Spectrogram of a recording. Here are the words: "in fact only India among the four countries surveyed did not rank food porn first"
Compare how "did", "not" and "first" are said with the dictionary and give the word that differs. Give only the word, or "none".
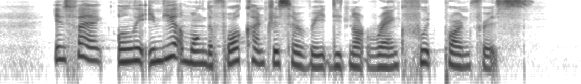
first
